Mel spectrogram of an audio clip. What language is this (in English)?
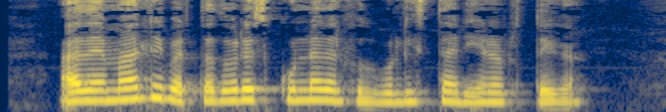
Spanish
